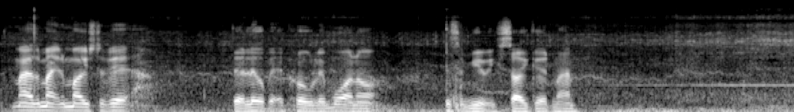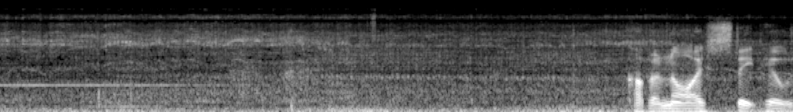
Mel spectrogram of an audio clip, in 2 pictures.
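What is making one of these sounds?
A small electric motor whines as a toy truck crawls along.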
